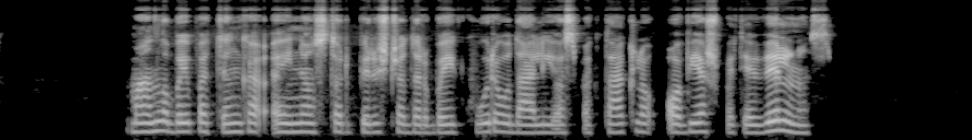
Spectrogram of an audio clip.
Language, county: Lithuanian, Tauragė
